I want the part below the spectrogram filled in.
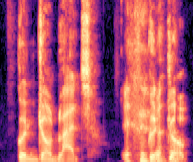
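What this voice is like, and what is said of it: Convincing put-on accent. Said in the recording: “God, you do that accent so well.”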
